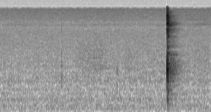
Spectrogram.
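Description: A single sharp click near the end, over quiet room tone.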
